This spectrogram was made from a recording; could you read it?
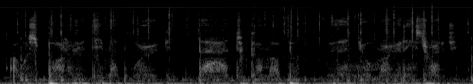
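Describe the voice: Whispering at a moderate pace. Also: man.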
